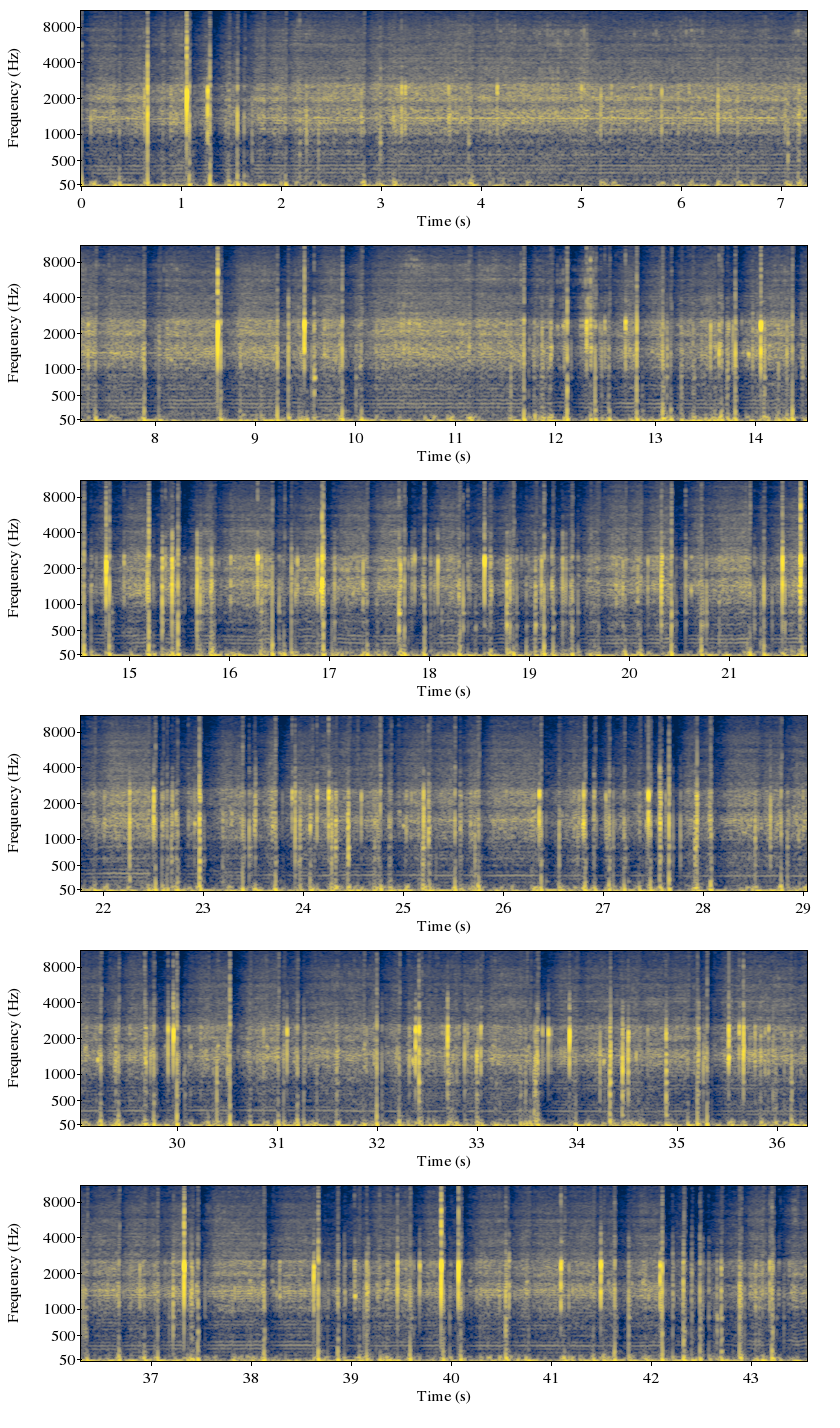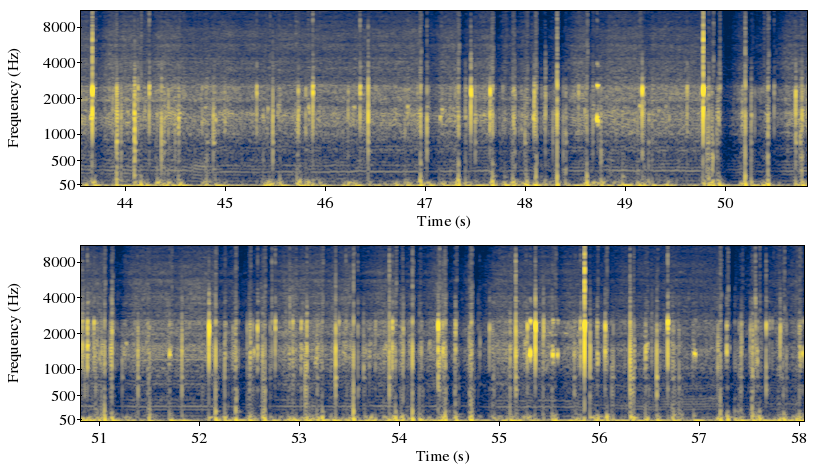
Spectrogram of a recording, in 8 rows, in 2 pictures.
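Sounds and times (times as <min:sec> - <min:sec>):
dirt bike engine running: 0:00.0 - 0:58.0
wind buffeting microphone: 0:00.0 - 0:58.0.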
